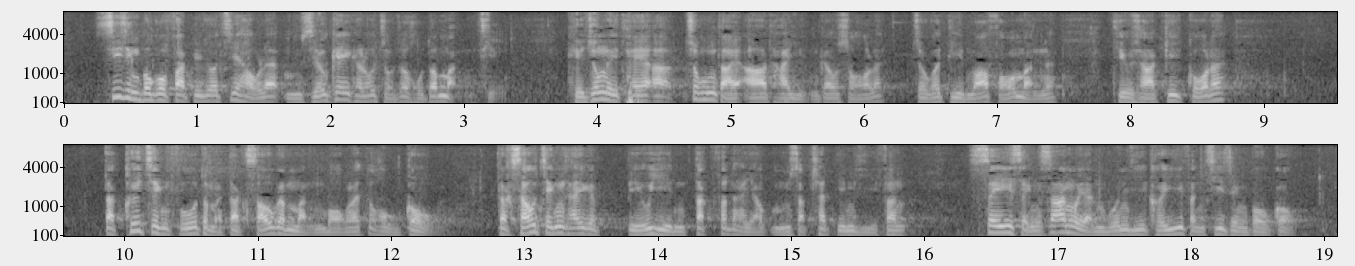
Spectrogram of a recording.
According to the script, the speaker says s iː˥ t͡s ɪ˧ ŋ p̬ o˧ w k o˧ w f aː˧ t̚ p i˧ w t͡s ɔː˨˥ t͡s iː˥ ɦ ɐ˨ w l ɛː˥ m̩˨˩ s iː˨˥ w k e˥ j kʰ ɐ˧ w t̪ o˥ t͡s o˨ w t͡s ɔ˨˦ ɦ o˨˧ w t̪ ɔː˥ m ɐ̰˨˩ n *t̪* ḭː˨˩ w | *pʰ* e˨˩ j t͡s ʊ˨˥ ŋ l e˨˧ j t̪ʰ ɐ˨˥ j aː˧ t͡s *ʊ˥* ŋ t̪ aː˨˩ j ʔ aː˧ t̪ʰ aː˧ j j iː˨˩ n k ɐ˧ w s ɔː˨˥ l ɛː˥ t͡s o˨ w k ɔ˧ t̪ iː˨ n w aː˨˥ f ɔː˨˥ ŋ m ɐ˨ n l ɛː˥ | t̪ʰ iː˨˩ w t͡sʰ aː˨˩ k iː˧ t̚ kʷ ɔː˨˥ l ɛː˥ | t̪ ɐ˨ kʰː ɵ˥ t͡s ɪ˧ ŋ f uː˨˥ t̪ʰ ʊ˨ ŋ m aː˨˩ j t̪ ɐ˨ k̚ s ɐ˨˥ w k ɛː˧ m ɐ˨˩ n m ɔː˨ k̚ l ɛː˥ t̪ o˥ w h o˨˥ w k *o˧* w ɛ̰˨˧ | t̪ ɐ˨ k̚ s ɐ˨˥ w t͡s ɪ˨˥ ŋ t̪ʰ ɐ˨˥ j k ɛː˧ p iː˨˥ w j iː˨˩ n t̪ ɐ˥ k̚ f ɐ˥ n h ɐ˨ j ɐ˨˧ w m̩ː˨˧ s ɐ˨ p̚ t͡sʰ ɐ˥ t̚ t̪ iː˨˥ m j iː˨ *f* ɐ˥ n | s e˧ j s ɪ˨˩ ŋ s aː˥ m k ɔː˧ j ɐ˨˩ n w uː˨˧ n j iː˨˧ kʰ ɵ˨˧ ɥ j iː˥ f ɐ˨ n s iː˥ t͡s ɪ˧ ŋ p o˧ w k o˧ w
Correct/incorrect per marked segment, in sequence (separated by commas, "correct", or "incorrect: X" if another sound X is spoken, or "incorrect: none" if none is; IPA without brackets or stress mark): incorrect: t̪ʰ, incorrect: kʰ, correct, incorrect: o˥, correct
